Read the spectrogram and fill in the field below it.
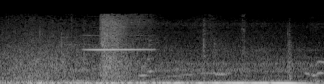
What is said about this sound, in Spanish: El vehículo se detiene en un parking.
